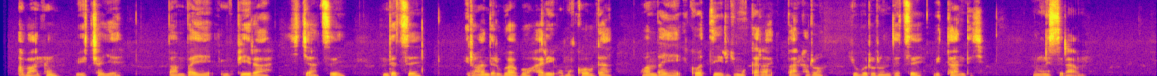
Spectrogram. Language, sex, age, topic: Kinyarwanda, male, 18-24, government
